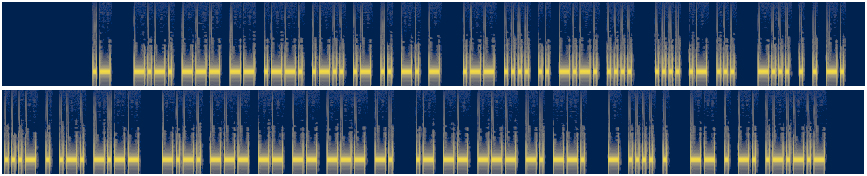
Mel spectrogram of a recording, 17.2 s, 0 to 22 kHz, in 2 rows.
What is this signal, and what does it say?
Morse code, heard as a keyed tone, about 34 wpm, 700 Hz. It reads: A COMPLAINT WHICH HAS BEEN VERY COMMON AMONG THE MEN.
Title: Sentences from Top 1400 Words 35wpm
